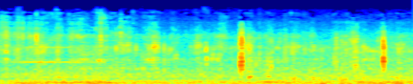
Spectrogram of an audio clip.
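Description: A person chewing a mouthful of crispy breaded food close to the microphone, with scattered crunchy crackles, two of them sharper a little past halfway and near the end.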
